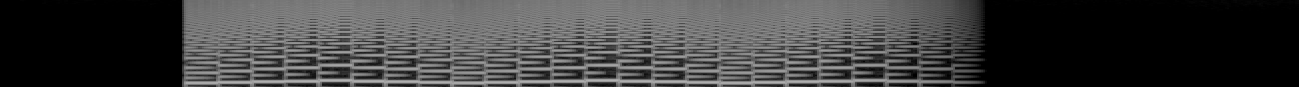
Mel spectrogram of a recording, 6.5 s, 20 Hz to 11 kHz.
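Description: Rapid, evenly pulsing 8-bit-style synthesizer tone, about eight pulses a second at a low pitch that wavers slightly. It starts about a second in and fades out after about four seconds, with silence before and after.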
